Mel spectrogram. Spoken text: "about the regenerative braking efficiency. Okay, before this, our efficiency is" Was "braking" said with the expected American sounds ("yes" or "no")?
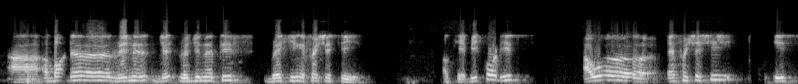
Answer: yes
